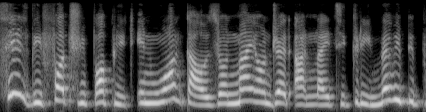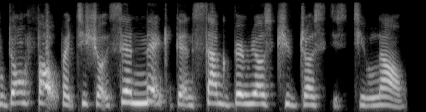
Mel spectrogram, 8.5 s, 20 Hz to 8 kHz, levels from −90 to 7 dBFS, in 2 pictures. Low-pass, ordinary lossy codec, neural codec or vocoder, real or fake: 7.2 kHz; none; codec, 24 kHz, 0.9 kbps, WavTokenizer, small release; fake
